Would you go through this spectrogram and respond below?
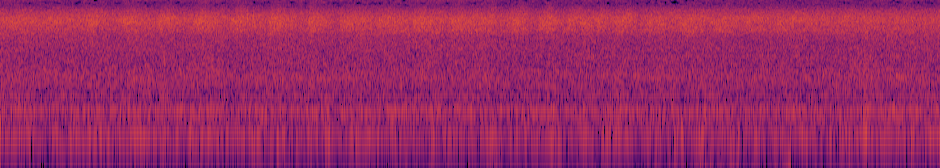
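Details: Bees of a swarm piled together after trying to escape produce a loud, unbroken humming drone. A rich layered tone is punctuated by occasional low knocks.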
